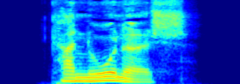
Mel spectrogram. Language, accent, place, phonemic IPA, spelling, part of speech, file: German, Germany, Berlin, /kaˈnoːnɪʃ/, kanonisch, adjective, De-kanonisch.ogg
- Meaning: canonic, canonical (all senses)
